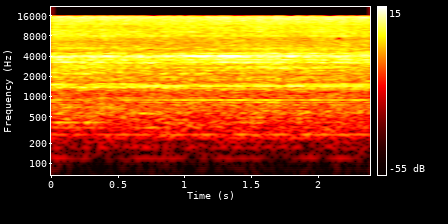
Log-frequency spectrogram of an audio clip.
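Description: Steady drone of the slide tower's 40 hp Tech Top electric motors driving Aurora centrifugal pumps at full speed, several constant whining tones over a rush of churning water.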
